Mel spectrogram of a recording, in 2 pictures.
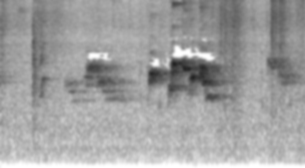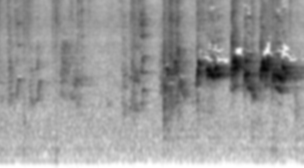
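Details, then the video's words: Caged Thailand red-whiskered bulbul, just finished moulting, displaying: scattered warbled phrases and slurred notes with wing flutters and clicks between, ending in a louder run of bright, bubbling whistles. "Nice Thailand jambul display"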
